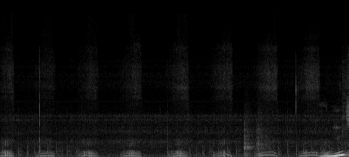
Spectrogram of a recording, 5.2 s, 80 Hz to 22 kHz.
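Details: Pet lop rabbit named Leo snoring while sleeping relaxed in a person's arms: soft, rhythmic breathy snores repeating about every 0.7 seconds, with a person speaking softly near the end.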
